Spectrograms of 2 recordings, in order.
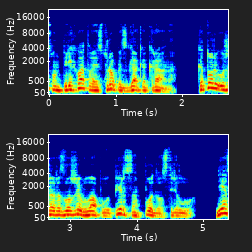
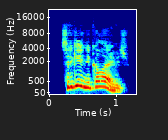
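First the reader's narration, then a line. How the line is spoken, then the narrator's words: Called out. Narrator (Russian): окрикнула меня Оксана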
